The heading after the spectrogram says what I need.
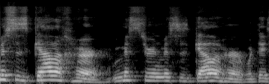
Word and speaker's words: Gallagher: Irish people would be Galla her like the gallaer rug gallaer rugby Championship here in Ireland um on commentators if it's an English commentator they'll go Gallagher but that's not true so I think that's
